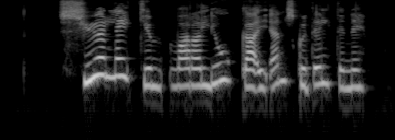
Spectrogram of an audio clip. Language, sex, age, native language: Icelandic, female, 20-29, Icelandic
